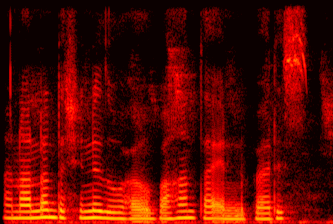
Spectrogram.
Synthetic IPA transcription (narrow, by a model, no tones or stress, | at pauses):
ʔɐnaːnɖɐndɐʃɪnːɪðʊwɑħɑ̰jʊ̰baːɦɐnt̪ʰɐʔɛ̰nɐbaːɾɪs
